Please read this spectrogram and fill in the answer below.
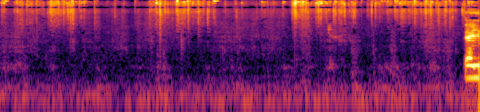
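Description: Faint, intermittent rustling of hair and fabric as hands adjust a headband wig and its scarf band, with a few brief louder rustles about two and four seconds in.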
